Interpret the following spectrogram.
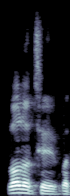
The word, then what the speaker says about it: relative: 여기 세게 읽으니까 알파벳 E가 강세가 들어가면 에 발음이 나는 경우가 많아요. 그래서 rel 하고 세게 찍어주고 여기는 어떻게 돼요? 수화 발음 약해지니까 relative가 되는 거죠.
